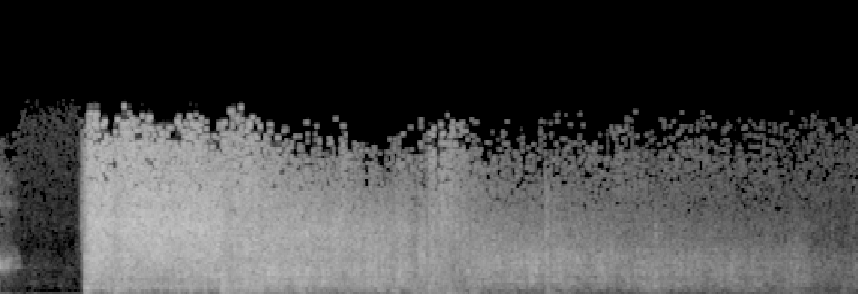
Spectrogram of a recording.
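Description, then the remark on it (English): After a brief near-silence, a sudden loud crash of thunder breaks over a dense wash of heavy rain falling at night on a mansion in Inverness, the roar slowly fading but the downpour continuing steadily to the end. “As we look in on the mansion in Inverness, night has fallen. The rain continues.”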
